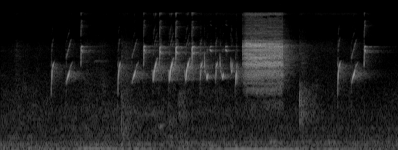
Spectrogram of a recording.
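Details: Algerian European goldfinch of the chardonneret major type delivering a rapid chain of sharp tinkling notes, broken by a half-second harsh buzzy rasp, then a few more twittered notes.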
